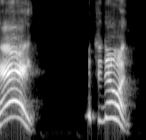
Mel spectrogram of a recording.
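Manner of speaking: high-pitched, half-yelled call, kinda yelling. Showing the call to the kids when it gets too quiet: imitating own yelling. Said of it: "I'm kinda yelling like".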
